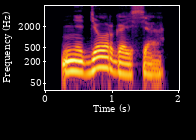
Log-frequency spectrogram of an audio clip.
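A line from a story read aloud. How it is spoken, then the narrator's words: Mocking warning. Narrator (Russian): предупредил он насмешливо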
